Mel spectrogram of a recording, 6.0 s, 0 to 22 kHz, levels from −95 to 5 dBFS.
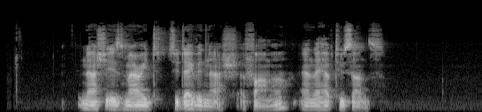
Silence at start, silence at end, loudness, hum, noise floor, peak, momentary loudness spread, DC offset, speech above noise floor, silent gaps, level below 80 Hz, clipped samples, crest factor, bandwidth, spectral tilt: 0.95 s; 1.25 s; -24 LUFS; none; -71 dBFS; -4 dBFS; 10 LU; under 0.1%; 46 dB; none; -52 dBFS; under 0.1%; 22 dB; 10.5 kHz; -4.5 dB/octave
